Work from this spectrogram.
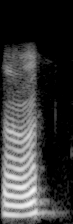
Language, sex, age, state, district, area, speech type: Kashmiri, male, 18-30, Jammu and Kashmir, Anantnag, urban, conversation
